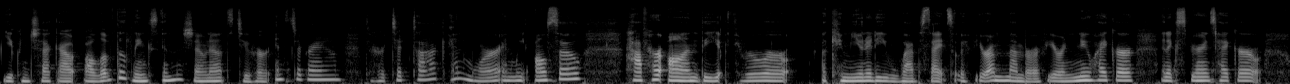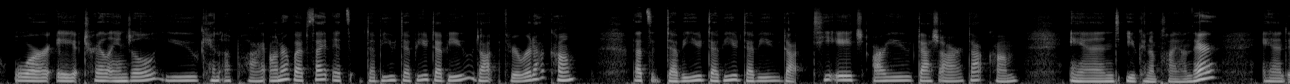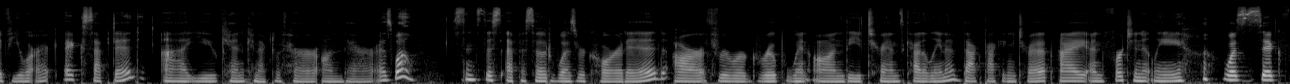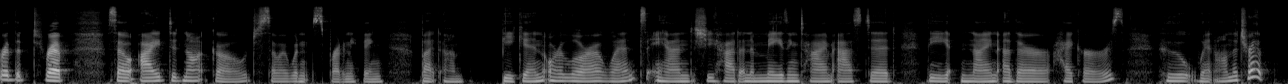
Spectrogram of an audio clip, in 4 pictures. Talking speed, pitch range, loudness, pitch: 155 wpm, 140-185 Hz, -30 LUFS, 160 Hz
